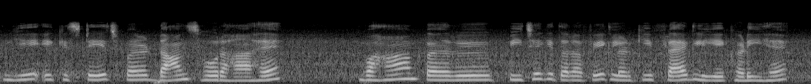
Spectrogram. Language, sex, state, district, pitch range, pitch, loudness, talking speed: Hindi, female, Bihar, Darbhanga, 195-220 Hz, 210 Hz, -21 LUFS, 140 wpm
